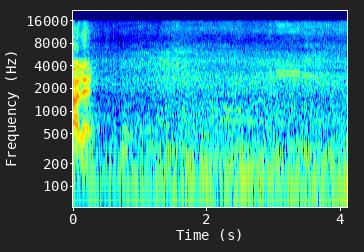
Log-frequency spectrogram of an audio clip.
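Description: Steady low rumble of road traffic going past, slowly growing a little louder, after the last word of speech at the very start.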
